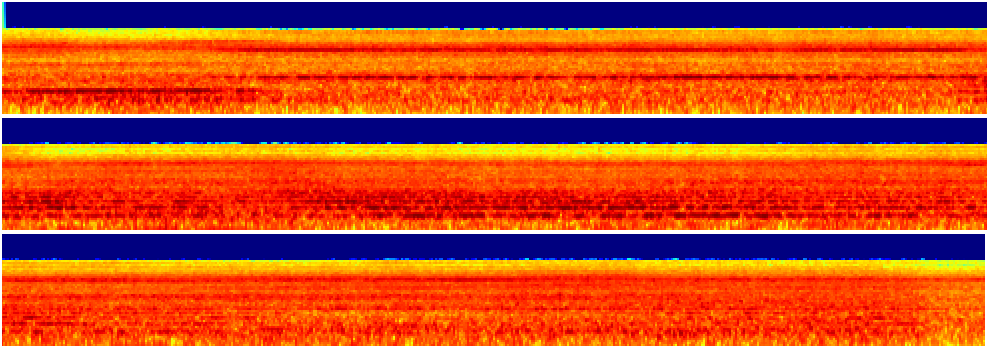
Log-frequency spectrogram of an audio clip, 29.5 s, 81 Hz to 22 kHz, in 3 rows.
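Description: Airbus A400M's four Europrop TP400 turboprop engines running on the ground, a loud steady drone with a high whine above it. About ten seconds in, a set of lower tones joins as the aircraft comes nearer.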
